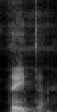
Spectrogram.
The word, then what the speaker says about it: theta: So it is not this kind of TH sound at all, but it's like the TH in think. That's theta.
